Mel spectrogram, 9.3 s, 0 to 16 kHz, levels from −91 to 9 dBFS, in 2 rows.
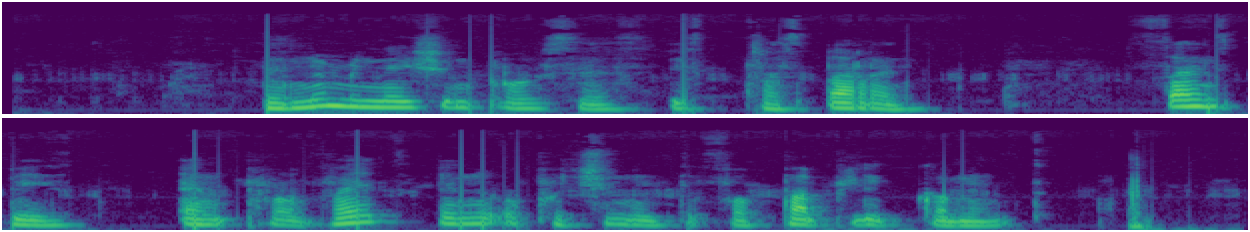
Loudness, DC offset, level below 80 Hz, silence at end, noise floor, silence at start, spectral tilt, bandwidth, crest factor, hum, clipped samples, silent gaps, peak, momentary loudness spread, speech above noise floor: -24 LUFS; under 0.1%; -48 dBFS; 0.35 s; -65 dBFS; 1 s; -9 dB/octave; 10.5 kHz; 22 dB; none; under 0.1%; none; -2 dBFS; 14 LU; 42 dB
